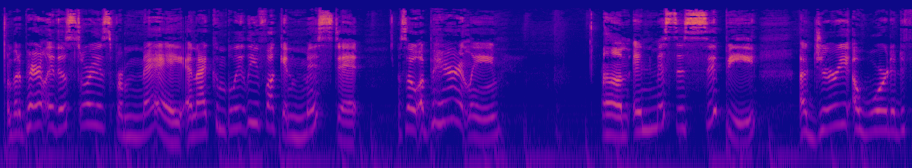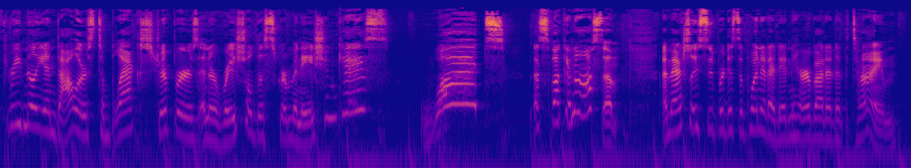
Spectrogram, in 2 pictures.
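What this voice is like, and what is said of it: Gruff, congested voice. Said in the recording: “I'm still dealing with this fucking sinus infection ... hear it in my voice. I sound so fucking gruff right now”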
